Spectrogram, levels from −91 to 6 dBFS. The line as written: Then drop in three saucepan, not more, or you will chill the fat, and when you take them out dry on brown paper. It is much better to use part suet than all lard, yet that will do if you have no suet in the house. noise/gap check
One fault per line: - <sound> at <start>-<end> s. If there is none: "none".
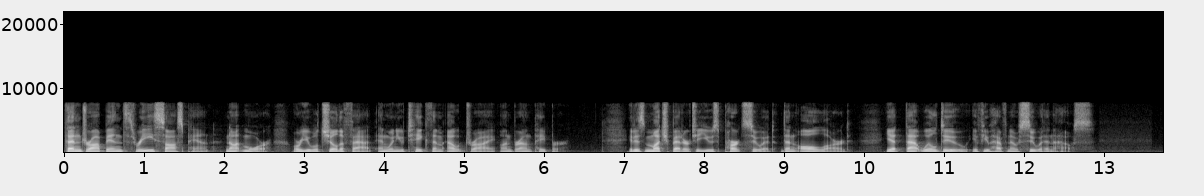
none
